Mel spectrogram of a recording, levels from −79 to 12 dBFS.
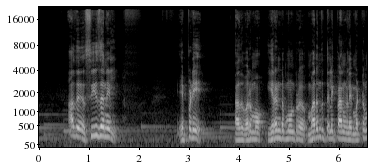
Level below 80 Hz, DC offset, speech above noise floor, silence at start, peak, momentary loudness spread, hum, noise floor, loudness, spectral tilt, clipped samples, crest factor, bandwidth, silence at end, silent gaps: -60 dBFS; under 0.1%; 28 dB; 0 s; -2 dBFS; 11 LU; none; -46 dBFS; -19 LUFS; -6 dB/octave; under 0.1%; 18 dB; over 20 kHz; 0 s; none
